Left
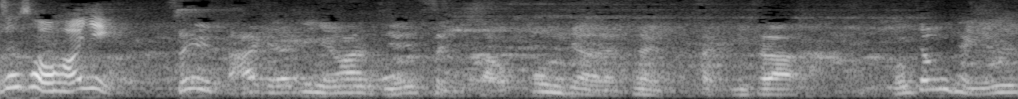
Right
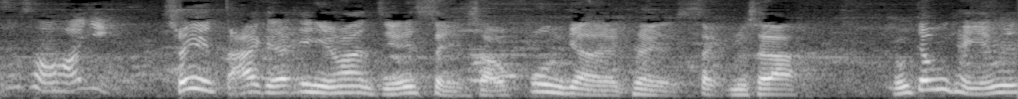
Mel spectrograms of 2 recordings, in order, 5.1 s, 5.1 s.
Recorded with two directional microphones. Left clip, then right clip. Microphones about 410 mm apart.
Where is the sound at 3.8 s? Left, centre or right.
Right.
